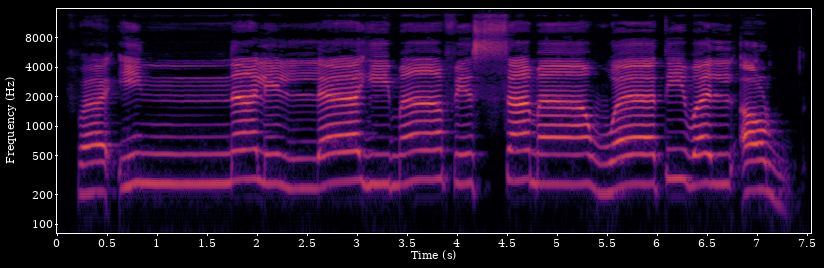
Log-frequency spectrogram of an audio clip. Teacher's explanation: فعل مطلق کی علامت ہے، تو یہاں پہ ٹھہرنا بہتر ہے۔ وقف کی صورت میں ضاد ساکن ہو جائے گا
